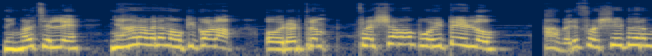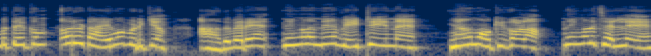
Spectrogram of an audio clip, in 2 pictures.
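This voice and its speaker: A woman voicing a kind, patient young man in a cartoon series, speaking gently and persuasively. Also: high voice, fast talker. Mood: coaxing.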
